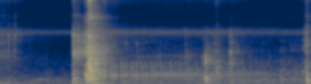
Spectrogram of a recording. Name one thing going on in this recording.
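A plastic case clicks as it is pried open.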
